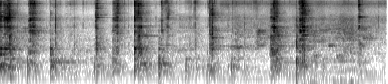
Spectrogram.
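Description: Grated coconut roasting in a pan, stirred with repeated rhythmic scraping strokes of a utensil against the metal about once a second, up close and without talk.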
